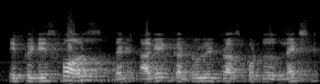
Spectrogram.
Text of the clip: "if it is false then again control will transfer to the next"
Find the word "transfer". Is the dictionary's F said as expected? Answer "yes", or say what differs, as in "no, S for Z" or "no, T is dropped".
no, P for F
